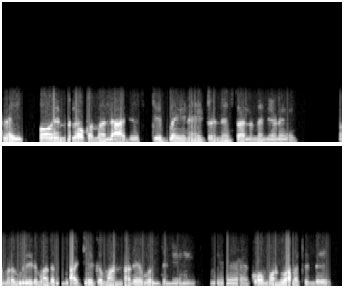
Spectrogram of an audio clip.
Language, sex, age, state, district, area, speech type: Malayalam, male, 18-30, Kerala, Palakkad, rural, conversation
